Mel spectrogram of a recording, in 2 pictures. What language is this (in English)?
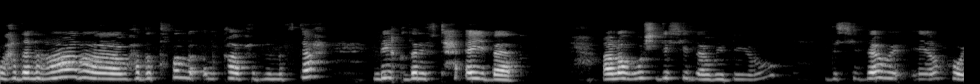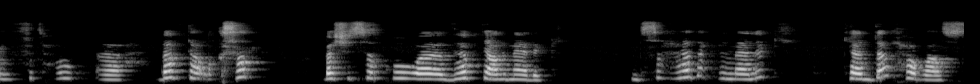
Algerian Arabic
